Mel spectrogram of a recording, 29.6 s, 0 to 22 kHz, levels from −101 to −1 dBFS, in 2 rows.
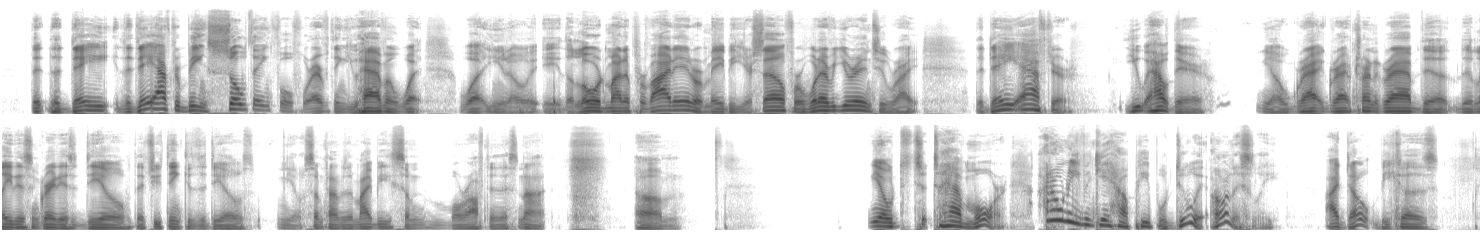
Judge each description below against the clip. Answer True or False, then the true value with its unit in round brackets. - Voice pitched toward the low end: True (105 Hz)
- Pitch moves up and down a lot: True (6.3 semitones)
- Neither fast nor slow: True (175 wpm)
